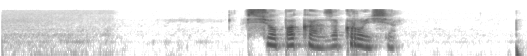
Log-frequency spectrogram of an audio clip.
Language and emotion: Russian, angry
